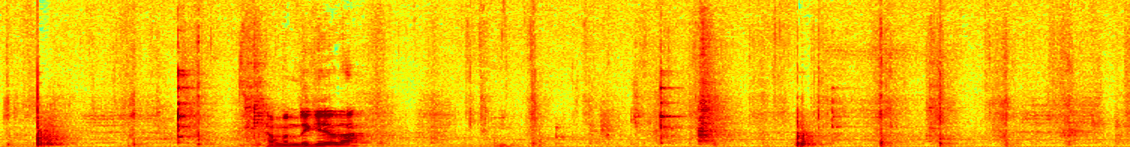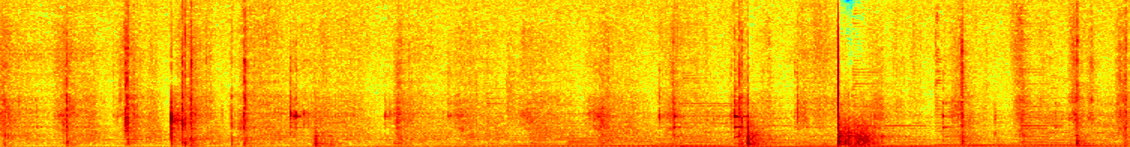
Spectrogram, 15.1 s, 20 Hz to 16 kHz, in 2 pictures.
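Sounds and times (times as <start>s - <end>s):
utensil scraping and knocking bowl: 0.0s - 15.0s.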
